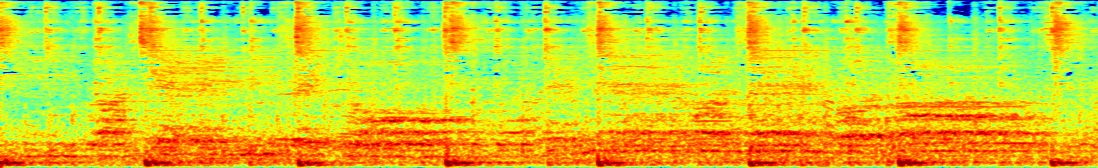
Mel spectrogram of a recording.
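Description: Mixed youth choir singing a Christmas carol in unison, over a steady percussion beat struck about once a second.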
